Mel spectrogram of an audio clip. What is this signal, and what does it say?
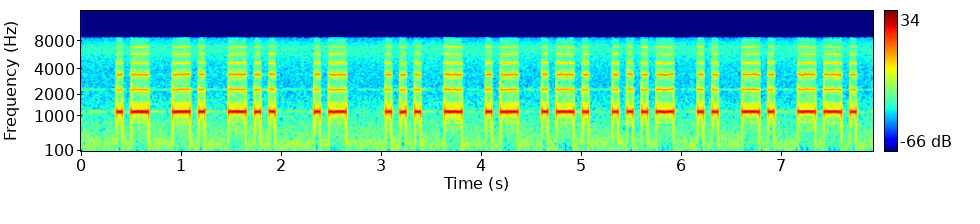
Morse code, heard as a keyed tone, about 17 wpm, 1150 Hz. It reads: AND A STARVING
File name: mrx / mrx080 18wpm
